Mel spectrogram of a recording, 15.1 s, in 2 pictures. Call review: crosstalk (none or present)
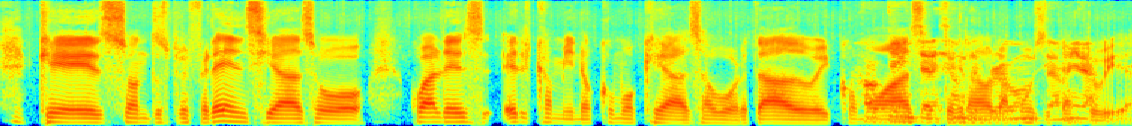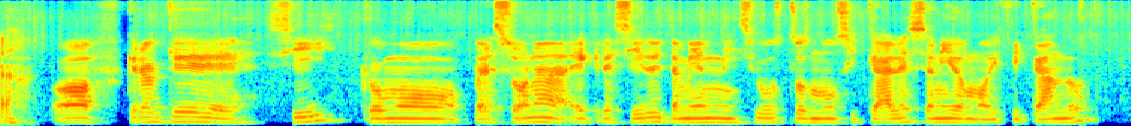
present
